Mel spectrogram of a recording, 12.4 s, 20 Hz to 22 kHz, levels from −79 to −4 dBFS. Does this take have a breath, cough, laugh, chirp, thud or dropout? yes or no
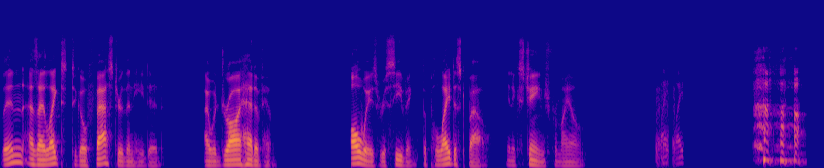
yes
